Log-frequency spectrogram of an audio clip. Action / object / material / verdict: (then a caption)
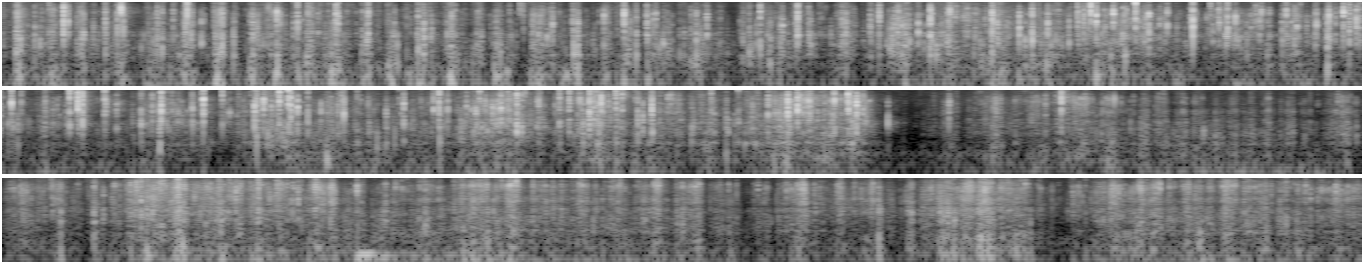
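scrape / plastic film candy bag / plastic film / none. A red and yellow printed plastic film candy bag, about hand length, hollow and partly filled, is held close to the mic and crinkled and squeezed with the fingers. It makes dense, bright crackling and rustling for about eight seconds, then a brief pause and softer, quieter crinkling to the end.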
